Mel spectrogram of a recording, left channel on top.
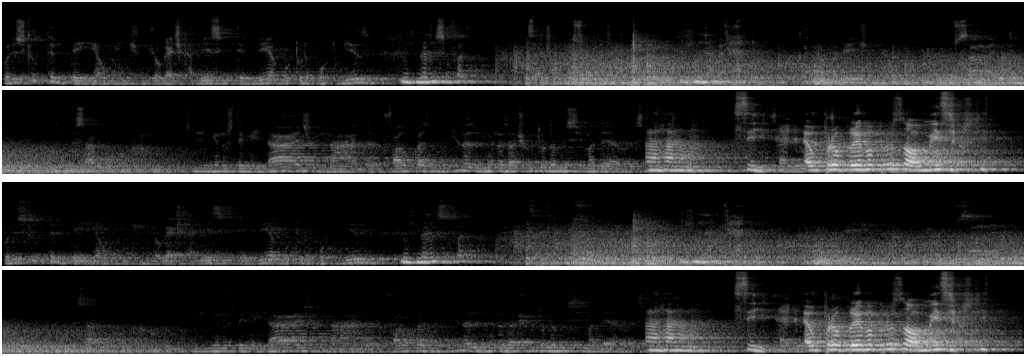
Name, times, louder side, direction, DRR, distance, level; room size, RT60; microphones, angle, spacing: voice 1, 0.0-4.7 5.2-6.4 6.7-7.6 8.0-9.0 9.4-17.3 18.0-18.3 18.8-19.2, left 1 dB, 90° left, 3 dB, 1.4 m, -37 dB
voice 2, 4.0-4.4 6.8-7.2 16.7-17.3 17.6-17.9 18.2-20.1, equal, ahead, 5 dB, 0.5 m, -18 dB
Thunder, 4.9-12.2, equal, 30° left, 1.4 m, -32 dB
18.5 x 7.3 x 4.4 m, 2.3 s
head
